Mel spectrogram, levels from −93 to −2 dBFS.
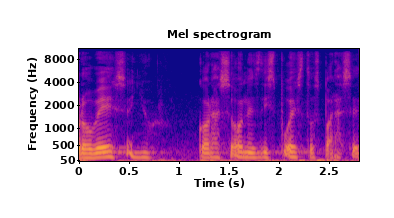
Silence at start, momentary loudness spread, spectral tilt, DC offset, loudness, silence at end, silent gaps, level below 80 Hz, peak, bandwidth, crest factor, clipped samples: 0 s; 11 LU; -7 dB/octave; under 0.1%; -32 LUFS; 0 s; none; -44 dBFS; -14 dBFS; 10.5 kHz; 16 dB; under 0.1%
